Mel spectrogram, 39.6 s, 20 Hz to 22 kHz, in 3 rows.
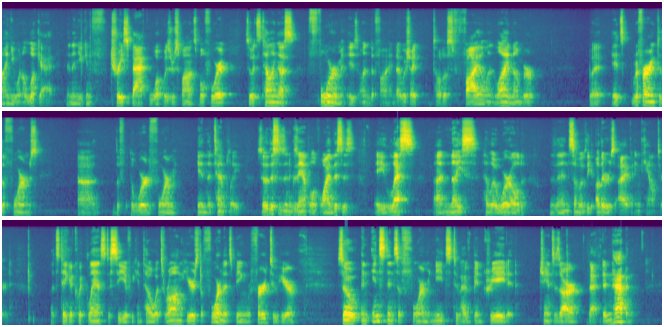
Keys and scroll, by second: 39.4 Up.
